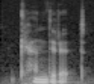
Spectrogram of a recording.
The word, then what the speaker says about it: candidate: have cancel cancel candidate this is a difficult one because people say candidate candidate normally um the schwa would appear here so it's just candidate candidate great capability capability what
